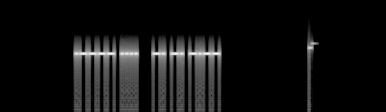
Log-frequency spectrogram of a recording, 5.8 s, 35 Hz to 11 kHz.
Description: Morse code, heard as a keyed tone, about 36 wpm, 700 Hz. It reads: 1H NNY
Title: Winter Field Day Exchanges 35wpm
